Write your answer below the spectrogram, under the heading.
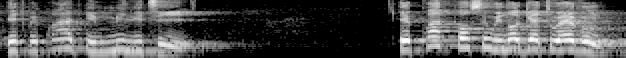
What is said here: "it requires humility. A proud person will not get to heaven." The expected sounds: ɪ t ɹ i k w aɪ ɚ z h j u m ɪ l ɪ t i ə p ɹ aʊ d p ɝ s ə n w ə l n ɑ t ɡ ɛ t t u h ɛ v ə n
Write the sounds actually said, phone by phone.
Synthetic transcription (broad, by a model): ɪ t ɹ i k w aɪ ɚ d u m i l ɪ t i ə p aʊ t p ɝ s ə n w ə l n ɑ t ɡ ɛ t t u h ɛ v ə n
